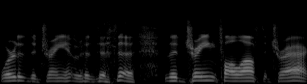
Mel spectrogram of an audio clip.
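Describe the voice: A man talks at a moderate pace with a fairly high pitch and vocal fry. His tone is fairly bright, and his pitch varies in an ordinary way.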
